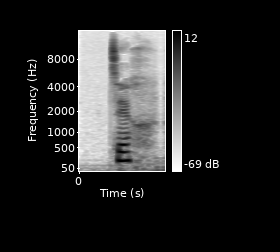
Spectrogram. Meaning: 1. shop, section (of a factory) 2. guild (artisans’ group)
- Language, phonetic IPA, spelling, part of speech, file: Russian, [t͡sɛx], цех, noun, Ru-цех.ogg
